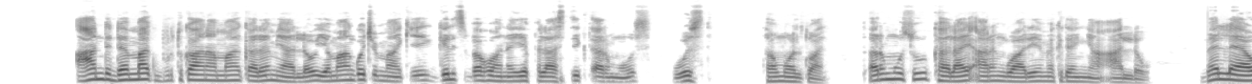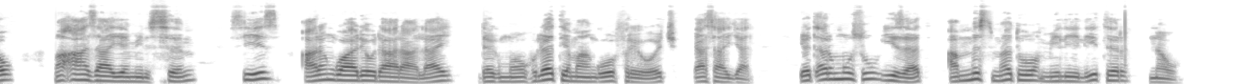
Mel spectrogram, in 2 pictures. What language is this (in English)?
Amharic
